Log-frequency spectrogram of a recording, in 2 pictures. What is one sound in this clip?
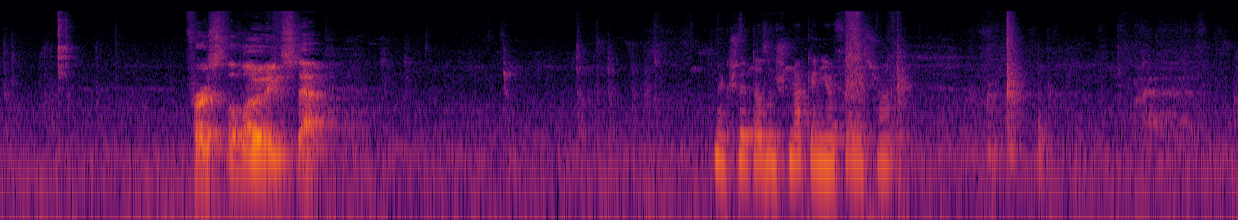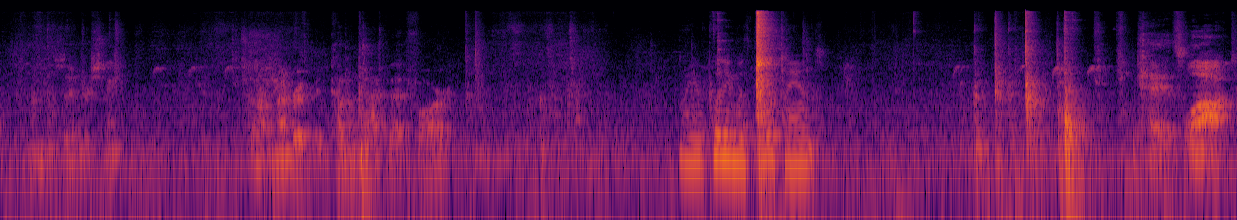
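A metal lever clanks as a man pulls it.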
